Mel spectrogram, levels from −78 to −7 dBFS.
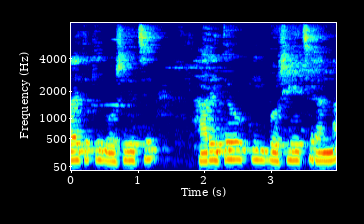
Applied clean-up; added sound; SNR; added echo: classical method WPE with log-MMSE.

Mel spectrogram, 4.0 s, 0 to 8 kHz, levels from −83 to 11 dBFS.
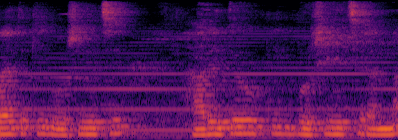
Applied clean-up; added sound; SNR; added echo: none; Wind instrument, woodwind instrument; 15 dB; reverberation time 0.7 s.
